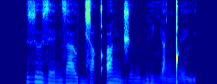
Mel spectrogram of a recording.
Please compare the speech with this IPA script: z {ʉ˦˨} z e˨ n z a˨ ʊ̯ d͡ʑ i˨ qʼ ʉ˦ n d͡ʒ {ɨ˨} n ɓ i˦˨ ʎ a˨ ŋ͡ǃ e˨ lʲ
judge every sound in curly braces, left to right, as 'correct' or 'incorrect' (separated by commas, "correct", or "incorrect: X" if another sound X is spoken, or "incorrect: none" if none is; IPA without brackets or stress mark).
correct, correct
